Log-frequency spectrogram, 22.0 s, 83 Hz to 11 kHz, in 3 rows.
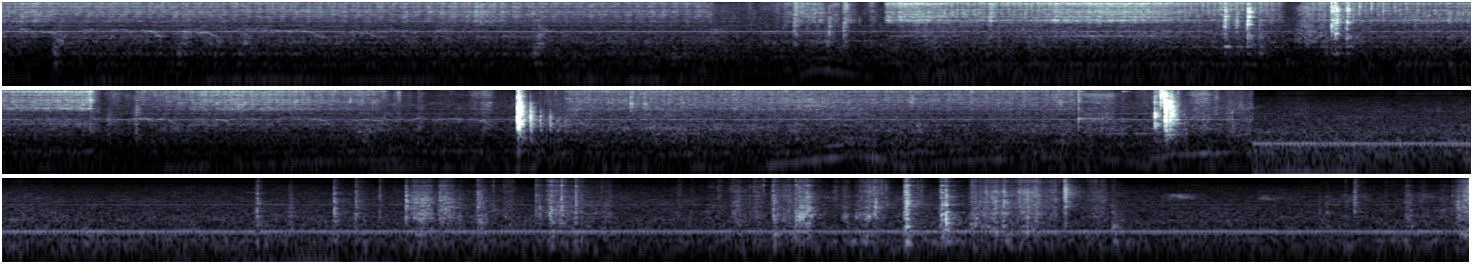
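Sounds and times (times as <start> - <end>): high-pitched scraping hiss on steel: 0.0 - 13.6.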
